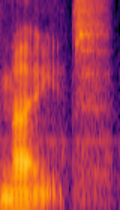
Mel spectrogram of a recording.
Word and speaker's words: knight: there is no Black Knight really in I think L of the Rings is Black Knight what you mean do that K is silent there is no Black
